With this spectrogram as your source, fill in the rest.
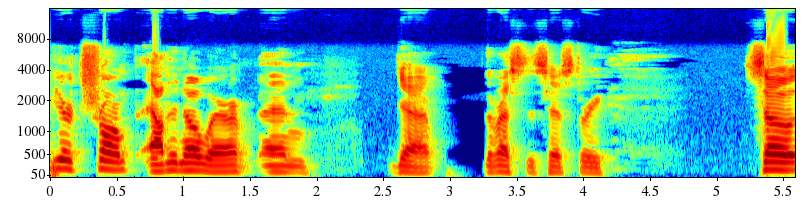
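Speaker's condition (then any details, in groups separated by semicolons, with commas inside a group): No condition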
